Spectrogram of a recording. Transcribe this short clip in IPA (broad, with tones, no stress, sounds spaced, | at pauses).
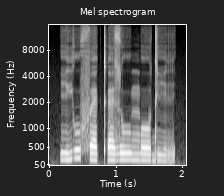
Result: i˨ j u˦ f ɛ˨ kʼ ɛ˨ z uː˨ m oː˨ d i˨ r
